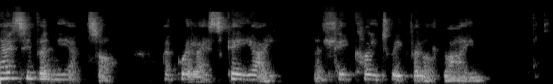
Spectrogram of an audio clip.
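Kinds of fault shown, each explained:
Opus voice compression: the speech turns hoarse and a bit robotic from coarse low-band coding with a thin upper layer, which fits a low rate around 16 kbps.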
